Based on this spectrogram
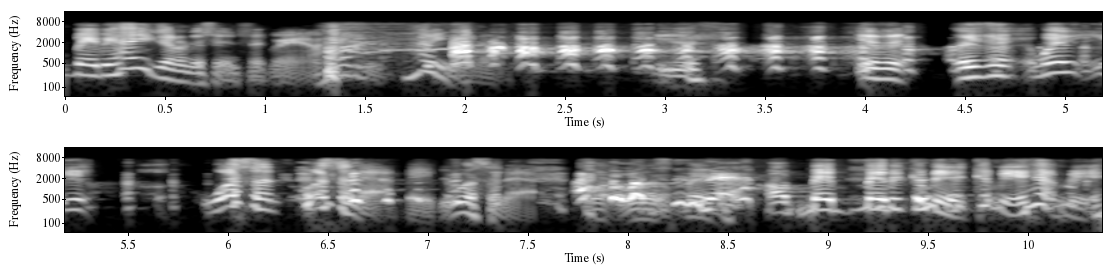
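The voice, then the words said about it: Imitated elderly grandmother voice. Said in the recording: “my impersonation ... Big Mama.”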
